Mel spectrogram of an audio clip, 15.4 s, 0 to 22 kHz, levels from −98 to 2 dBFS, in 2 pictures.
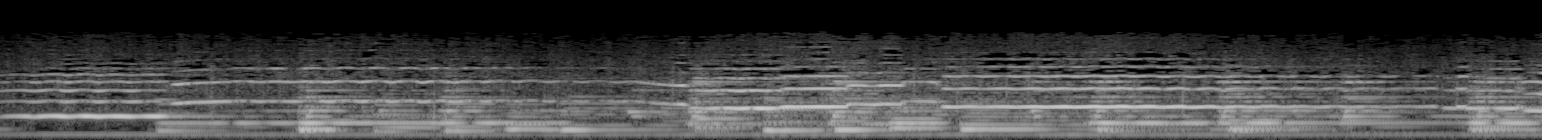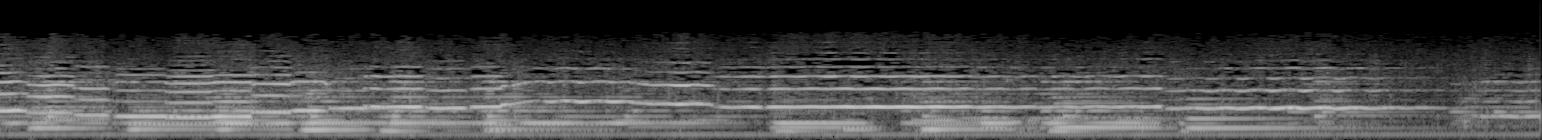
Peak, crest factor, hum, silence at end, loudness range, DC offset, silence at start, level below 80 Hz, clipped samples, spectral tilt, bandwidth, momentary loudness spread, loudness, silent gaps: -12 dBFS; 16 dB; none; 0 s; 4 LU; under 0.1%; 0 s; -72 dBFS; under 0.1%; -6 dB/octave; 8.6 kHz; 10 LU; -27 LUFS; none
